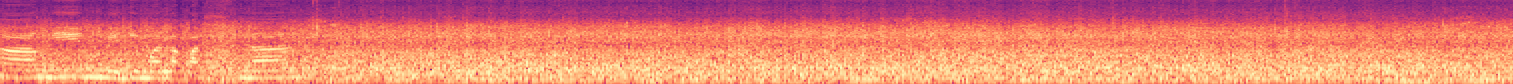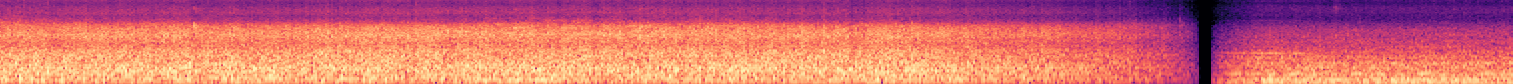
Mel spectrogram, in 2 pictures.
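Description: Heavy typhoon rain and strong wind: a loud, steady rushing noise that fades out near the end.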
